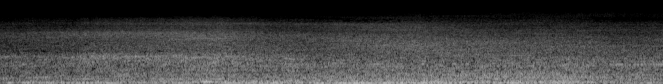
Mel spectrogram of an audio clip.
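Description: City bus engine running close by: a steady low rumble that grows louder about a second in and then holds.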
